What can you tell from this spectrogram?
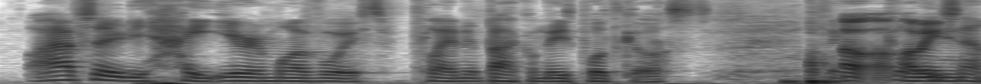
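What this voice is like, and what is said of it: Usual voice. Nothing is said of it.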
